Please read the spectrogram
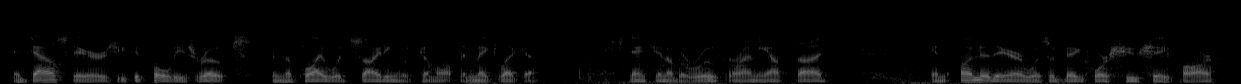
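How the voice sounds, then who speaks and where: The speaker has an American accent and vocal fry. The pace is moderate. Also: man, very deep, low pitch for a man, ordinary pitch variation. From Miami, Florida. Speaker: interviewee telling life story. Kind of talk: oral history interview. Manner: halting with many fillers.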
